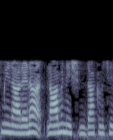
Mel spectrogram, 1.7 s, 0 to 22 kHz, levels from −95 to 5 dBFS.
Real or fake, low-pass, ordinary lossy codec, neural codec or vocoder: real; 3.6 kHz; none; none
